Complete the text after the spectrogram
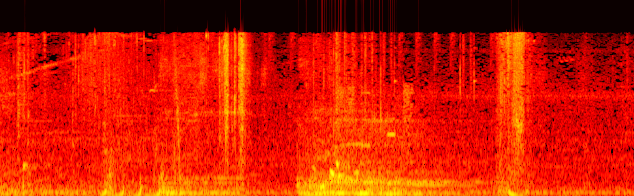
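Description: Game menu sounds click and chime.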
